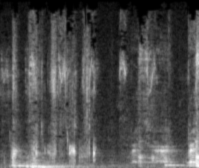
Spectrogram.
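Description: Soundtrack of a children's puppet show playing: a low, drawn-out growl-like sound, then a character's voice starting near the end.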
